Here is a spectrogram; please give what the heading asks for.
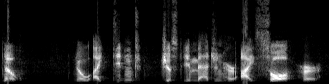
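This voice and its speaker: Troubled middle-aged headmaster, game audio diary; forceful, husky, lowish voice, halting delivery. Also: male voice, lively intonation, exaggerated voice, rough recording. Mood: agitated, determined. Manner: halting, troubled, repeats words for emphasis. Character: anxious middle-aged school headmaster confiding in a tape recorder. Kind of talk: dramatic audio-diary monologue.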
